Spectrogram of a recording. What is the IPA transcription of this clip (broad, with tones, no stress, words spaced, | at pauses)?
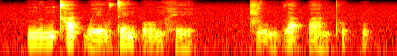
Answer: ŋɯ˦˥ŋkʰa˦˥k̚ weː˧wte˥˩n ʔoː˦˥ŋ heː˧ | t͡ɕuː˨˩ŋ pla˦˥ʔpaː˨˩ŋpʰu˥˩k̚ pu˥˩k̚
